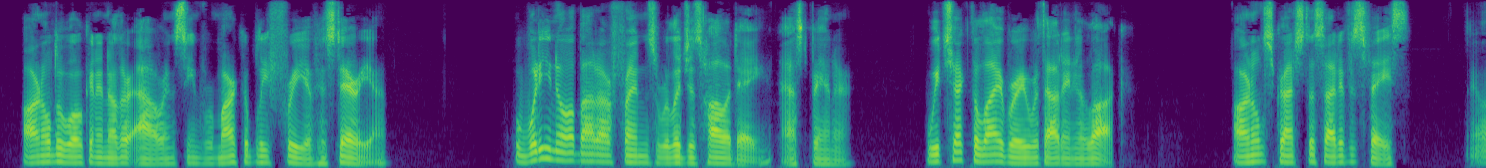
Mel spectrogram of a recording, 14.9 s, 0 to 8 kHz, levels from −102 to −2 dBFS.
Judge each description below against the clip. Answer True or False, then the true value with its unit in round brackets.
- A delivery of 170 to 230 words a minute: False (145 wpm)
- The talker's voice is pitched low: True (105 Hz)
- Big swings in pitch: False (3.8 semitones)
